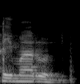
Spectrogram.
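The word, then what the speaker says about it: حمار: Hadza himarun. Ini. Keledai. Iya. Ulangi sekali lagi. Diulangi sekali lagi. Haza himarun, ini keledai. Betul. Ya. Nah, bacanya juga harus pakai H ya. Jangan pakai kho. Nanti artinya berubah.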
